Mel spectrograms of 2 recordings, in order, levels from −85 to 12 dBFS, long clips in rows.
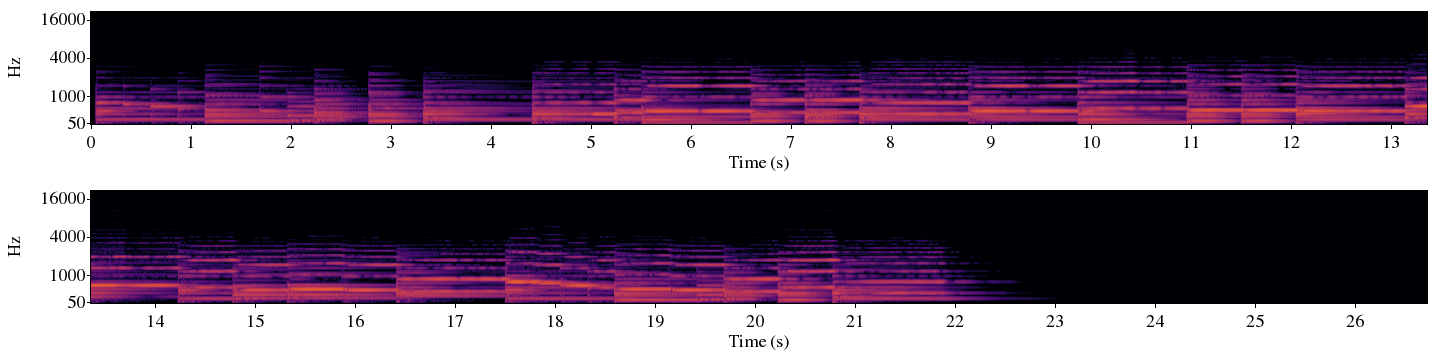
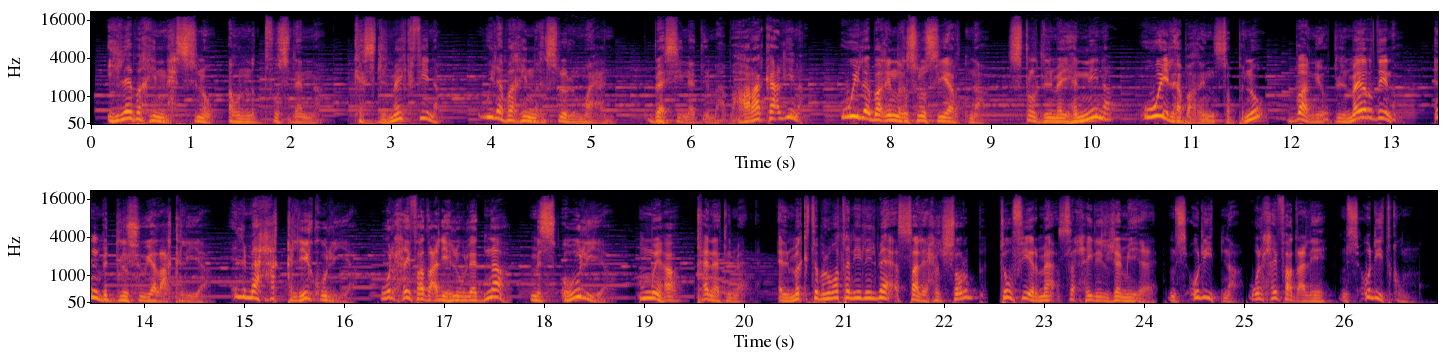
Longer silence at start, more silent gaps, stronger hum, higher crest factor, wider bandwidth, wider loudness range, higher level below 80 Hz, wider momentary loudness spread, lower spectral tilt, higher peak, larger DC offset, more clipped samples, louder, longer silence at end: about the same, 0.05 s vs 0.05 s; neither; neither; about the same, 14 dB vs 16 dB; second, 5.6 kHz vs 19 kHz; first, 7 LU vs 4 LU; second, -70 dBFS vs -40 dBFS; second, 9 LU vs 12 LU; first, -9 dB/octave vs -4.5 dB/octave; second, -18 dBFS vs -2 dBFS; neither; neither; second, -32 LUFS vs -18 LUFS; first, 4.5 s vs 0.3 s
